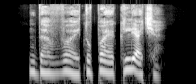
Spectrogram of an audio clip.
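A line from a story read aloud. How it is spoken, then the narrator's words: Angry hiss. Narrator (Russian): зашипела я на него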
